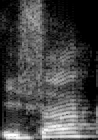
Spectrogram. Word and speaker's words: Isaac: right right I am my name is isach or Isaac depending on how you want to pronounce my name I make you I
